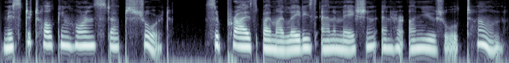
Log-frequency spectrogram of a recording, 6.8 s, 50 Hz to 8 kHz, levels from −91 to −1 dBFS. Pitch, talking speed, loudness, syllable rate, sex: 180 Hz, 115 wpm, -17 LUFS, 3.7 syllables/s, female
